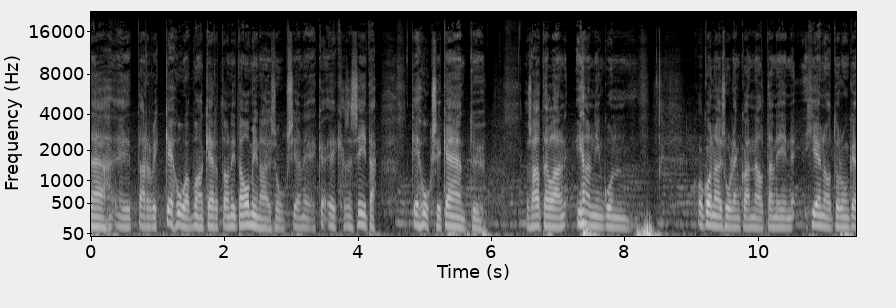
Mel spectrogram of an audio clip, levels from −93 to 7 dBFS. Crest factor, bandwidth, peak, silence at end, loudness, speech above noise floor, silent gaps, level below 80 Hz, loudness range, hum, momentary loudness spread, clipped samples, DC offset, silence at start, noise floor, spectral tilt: 20 dB; 18.5 kHz; -4 dBFS; 0 s; -26 LUFS; 20 dB; none; -34 dBFS; 2 LU; none; 11 LU; under 0.1%; under 0.1%; 0 s; -44 dBFS; -6 dB/octave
